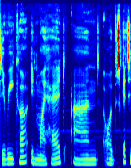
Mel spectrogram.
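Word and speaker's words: Yrica: very kindly replied that in his head it's Eureka, which is the only phrasing I didn't think of.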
